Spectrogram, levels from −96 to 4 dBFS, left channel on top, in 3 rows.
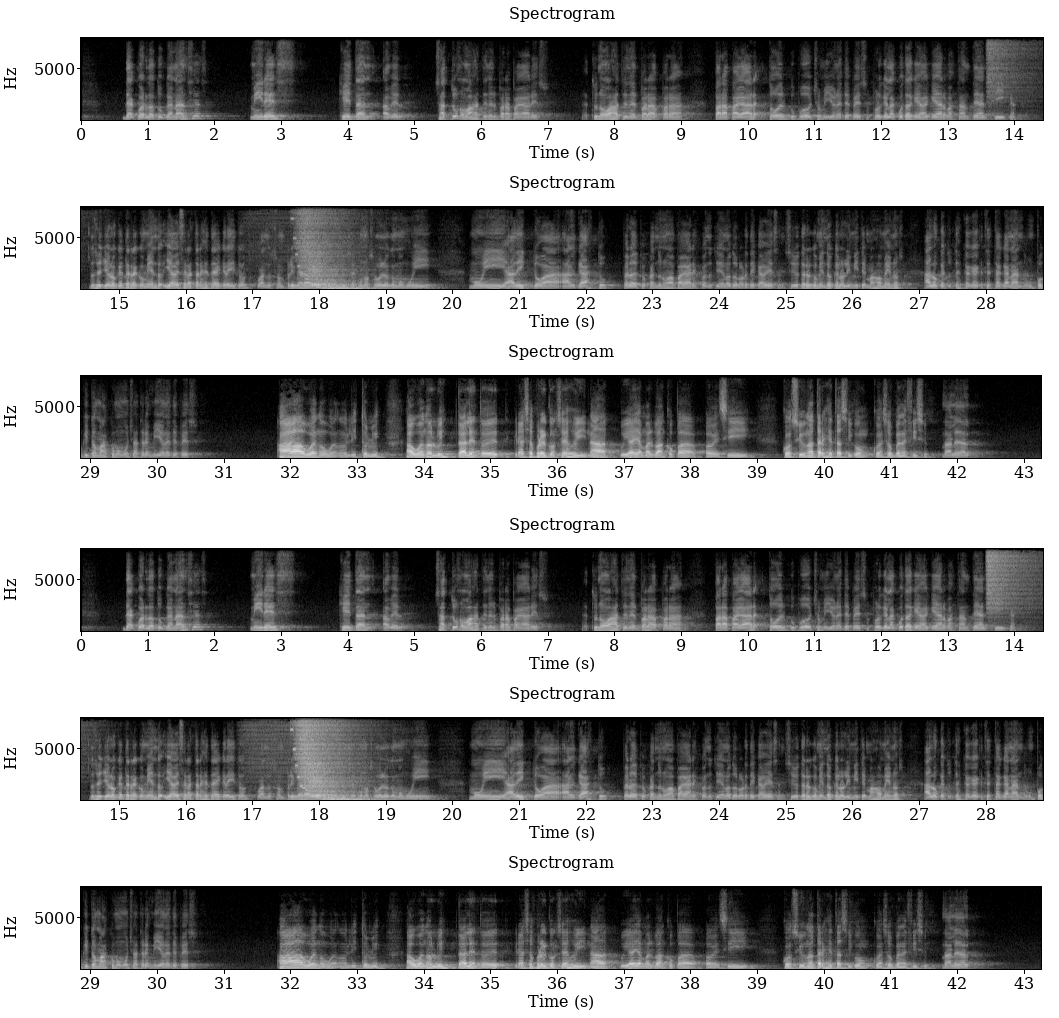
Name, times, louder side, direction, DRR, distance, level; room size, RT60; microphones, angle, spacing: voice 1, 0.6-1.8 2.5-3.2 3.9-4.8 5.3-7.0 7.7-9.0 9.5-14.0 14.5-19.7 20.2-26.7 27.1-30.6 41.8-42.2, right 1 dB, 5° right, 6 dB, 0.7 m, -32 dB
sound 1, 13.6-14.8 16.8-19.2, right 8 dB, 45° right, 0.7 m, -27 dB
voice 2, 31.8-33.3 33.7-38.9 39.4-41.5, left 3 dB, 45° left, 10 dB, 1.0 m, -24 dB
28.5 x 20.5 x 6.9 m, 1.1 s
head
